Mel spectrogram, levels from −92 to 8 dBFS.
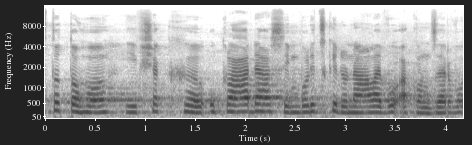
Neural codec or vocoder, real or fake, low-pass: vocoder, 44.1 kHz, 128 mel bands every 512 samples, BigVGAN v2; fake; 14.4 kHz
